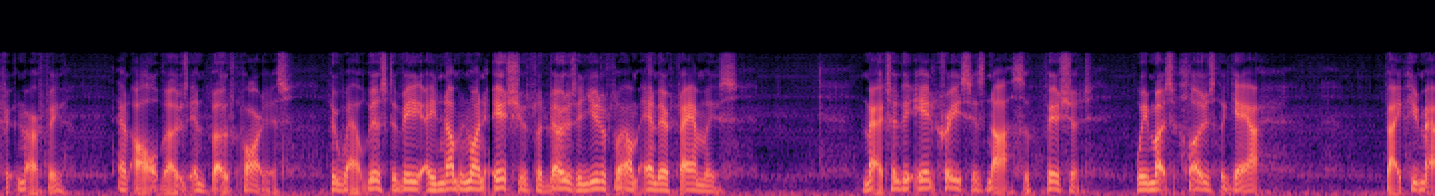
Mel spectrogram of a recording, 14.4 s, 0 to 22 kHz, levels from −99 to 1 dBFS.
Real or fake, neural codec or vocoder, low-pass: fake; autoencoder, 22.05 kHz, a latent of 192 numbers a frame, VITS, trained on many speakers; 7.2 kHz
